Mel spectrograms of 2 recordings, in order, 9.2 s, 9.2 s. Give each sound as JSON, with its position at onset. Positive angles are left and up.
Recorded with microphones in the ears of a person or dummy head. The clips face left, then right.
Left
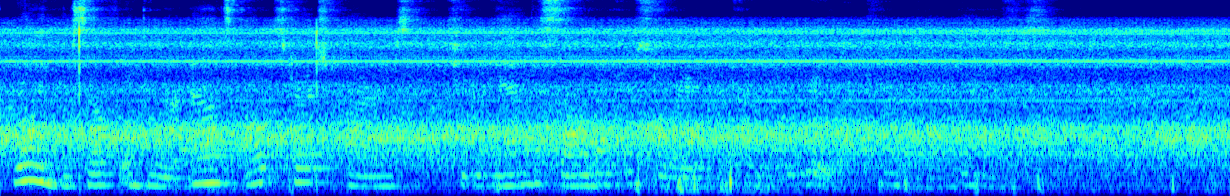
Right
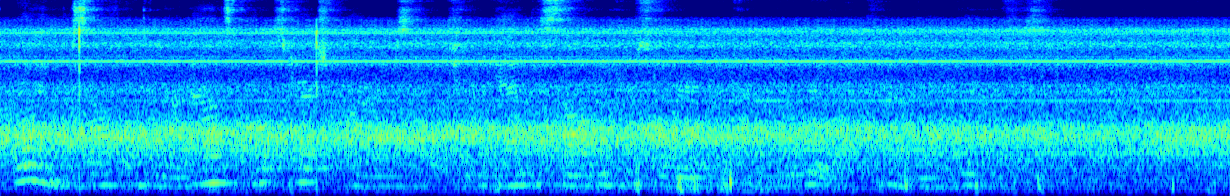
{"t": 0.1, "sound": "a woman speaking", "side_deg": 80, "distance_m": 2.0}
